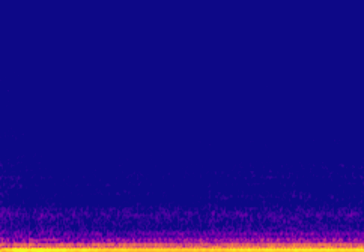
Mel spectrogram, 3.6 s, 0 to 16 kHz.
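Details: Smooth, even low rumble with no ticks, knocks or misses from a Chrysler 300 3.6 VVT, running after a no-start, no-crank issue. The problem is suspected to be a computer glitch or the brake pedal not engaging.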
